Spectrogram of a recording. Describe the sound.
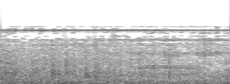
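A train pulls out of Sealdah station, heard from a general-class carriage. The wheels roll on the rails in a continuous, even rumble that stays steady for the whole clip.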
